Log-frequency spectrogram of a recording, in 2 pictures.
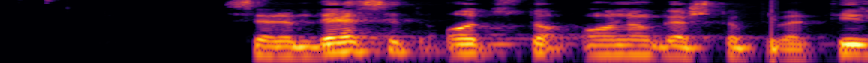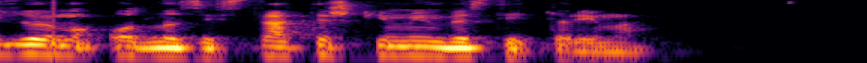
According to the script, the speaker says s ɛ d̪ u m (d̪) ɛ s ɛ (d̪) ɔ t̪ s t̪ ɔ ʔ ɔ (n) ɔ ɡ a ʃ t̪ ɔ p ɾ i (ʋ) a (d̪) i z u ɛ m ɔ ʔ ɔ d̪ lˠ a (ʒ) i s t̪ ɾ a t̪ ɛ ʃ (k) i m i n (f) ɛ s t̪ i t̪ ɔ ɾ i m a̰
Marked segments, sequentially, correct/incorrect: correct, incorrect: t̪, correct, incorrect: v, incorrect: t̪, incorrect: z, correct, incorrect: v

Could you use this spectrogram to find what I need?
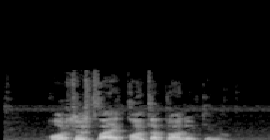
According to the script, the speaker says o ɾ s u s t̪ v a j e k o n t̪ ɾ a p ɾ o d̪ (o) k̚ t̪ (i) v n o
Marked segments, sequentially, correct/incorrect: incorrect: u, correct

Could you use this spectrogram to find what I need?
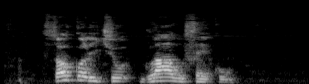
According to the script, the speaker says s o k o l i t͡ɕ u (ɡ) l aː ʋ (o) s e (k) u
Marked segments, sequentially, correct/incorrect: correct, incorrect: u, correct

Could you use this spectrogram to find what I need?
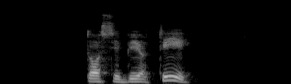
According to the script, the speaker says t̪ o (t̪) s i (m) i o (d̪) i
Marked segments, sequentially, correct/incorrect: incorrect: none, incorrect: b, incorrect: t̪

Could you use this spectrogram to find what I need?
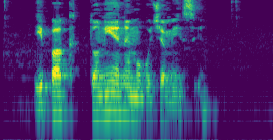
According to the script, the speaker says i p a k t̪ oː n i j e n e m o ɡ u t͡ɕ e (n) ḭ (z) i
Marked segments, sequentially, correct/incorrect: incorrect: m, incorrect: s

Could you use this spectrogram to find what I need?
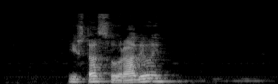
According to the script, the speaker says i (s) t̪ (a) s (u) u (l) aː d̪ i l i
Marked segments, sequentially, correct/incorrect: incorrect: ʃ, correct, correct, incorrect: ɾ

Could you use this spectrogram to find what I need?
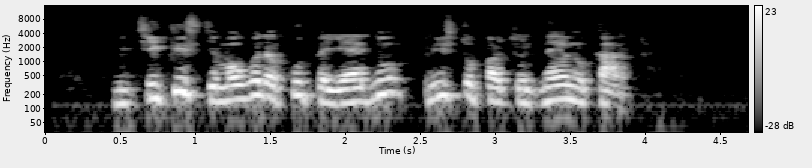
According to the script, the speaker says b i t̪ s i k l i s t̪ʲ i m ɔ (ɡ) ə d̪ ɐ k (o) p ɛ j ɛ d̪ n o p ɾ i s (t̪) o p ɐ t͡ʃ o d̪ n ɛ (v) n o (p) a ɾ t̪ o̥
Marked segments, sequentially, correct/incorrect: correct, incorrect: u, correct, correct, incorrect: k

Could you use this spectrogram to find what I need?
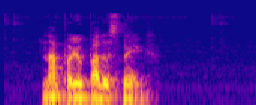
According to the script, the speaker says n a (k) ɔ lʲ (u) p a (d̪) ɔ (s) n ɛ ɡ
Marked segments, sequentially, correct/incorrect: incorrect: p, correct, correct, correct

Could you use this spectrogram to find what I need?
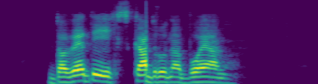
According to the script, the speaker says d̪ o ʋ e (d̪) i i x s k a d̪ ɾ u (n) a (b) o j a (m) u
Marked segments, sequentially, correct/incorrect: correct, correct, correct, incorrect: n

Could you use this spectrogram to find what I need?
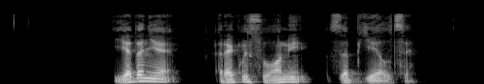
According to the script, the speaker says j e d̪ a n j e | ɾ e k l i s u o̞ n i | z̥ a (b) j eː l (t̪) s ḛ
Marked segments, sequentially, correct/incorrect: correct, correct

